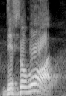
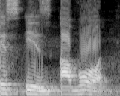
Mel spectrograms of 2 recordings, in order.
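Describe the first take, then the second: First: It is said fast and clipped. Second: It is said slowly and fully.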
